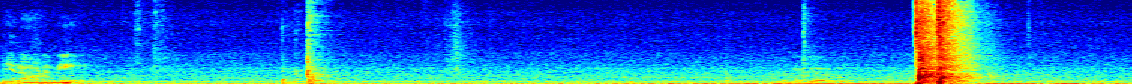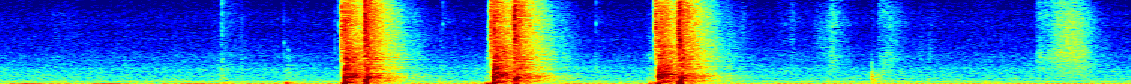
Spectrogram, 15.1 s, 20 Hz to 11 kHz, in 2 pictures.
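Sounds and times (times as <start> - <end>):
nail gun firing into wood: 6.1 - 6.6, 9.8 - 12.5
short hiss of air: 14.5 - 14.9.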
